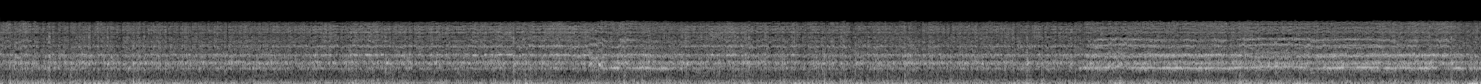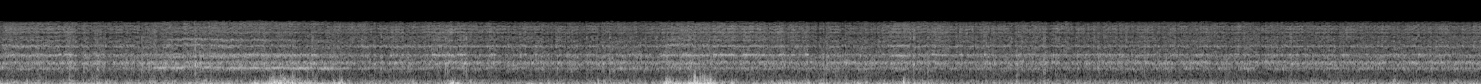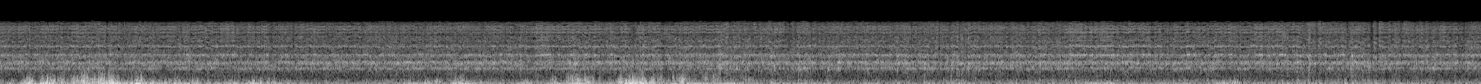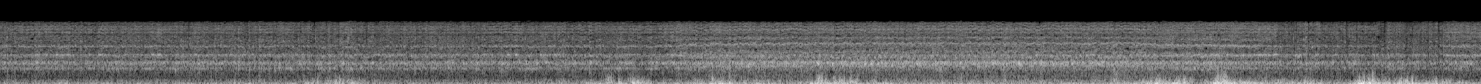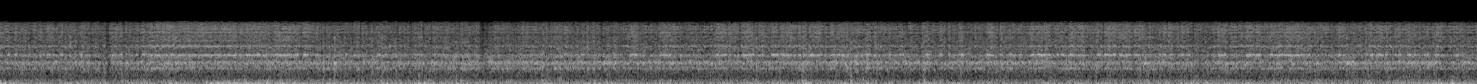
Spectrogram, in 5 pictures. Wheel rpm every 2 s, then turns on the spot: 200, 200, 200, 200, 200, 200, 200, 200, 200, 200, 200, 200, 200, 200, 200, 200, 200, 200, 200, 200, 200, 200, 200, 200, 190, 200, 190, 190, 200, 200, 200, 200, 200, 200, 200, 200, 200.
none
